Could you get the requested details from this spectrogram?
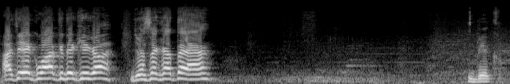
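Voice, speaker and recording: A man's voice: very high voice, very animated, takes it slowly, some chatter behind. A man teaching English grammar, repeating questions and calling on students to answer aloud. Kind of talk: classroom lesson.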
